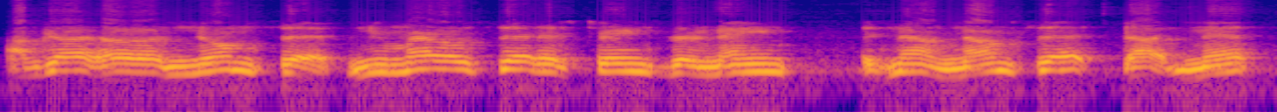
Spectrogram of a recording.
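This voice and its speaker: Man, radio call-in listener, heard over the radio, mid-pitched, casual, rambling, insistent. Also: slow, warm tone, low-quality recording. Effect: voice of a caller over the radio.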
